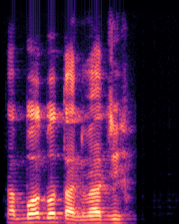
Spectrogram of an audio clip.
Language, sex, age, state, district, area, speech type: Punjabi, male, 30-45, Punjab, Fazilka, rural, spontaneous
